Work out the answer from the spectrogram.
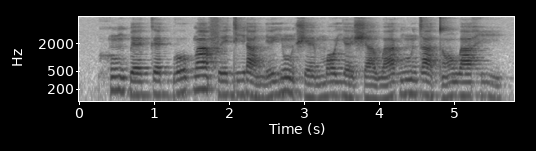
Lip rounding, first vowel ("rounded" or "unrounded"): rounded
